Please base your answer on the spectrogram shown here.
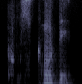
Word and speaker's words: স্ফটিক: এর বাইরে প, ফ যখন শব্দের শুরুতে এর সাথে যুক্ত হয়, তখন উচ্চারণ প্রবণতা এস এর দিকে যায়।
